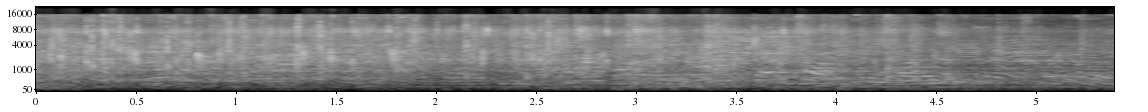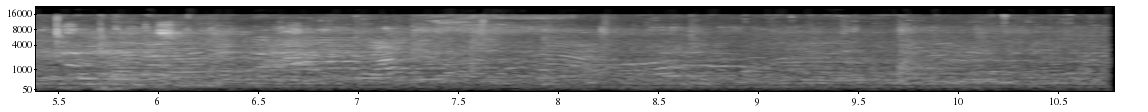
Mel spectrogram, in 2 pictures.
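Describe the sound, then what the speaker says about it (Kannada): Loud, sustained applause from a school audience at an Aksharabhyasa ceremony sends off a departing guest, a dense wash of clapping lasting throughout with crowd noise mixed in. "ನೀವೆಲ್ಲರ ಜೋರಾದ ಚಪ್ಪಾಳೆಯೊಂದಿಗೆ ಅವರನ್ನು ಕಳಿಸಿಕೊಳ್ಳೋಣ"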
